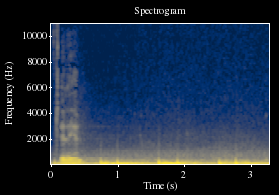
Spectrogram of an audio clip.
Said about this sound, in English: You have a very special heartbeat. Your heartbeat's like nobody else's.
